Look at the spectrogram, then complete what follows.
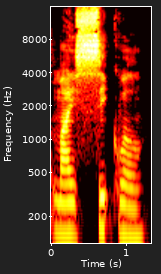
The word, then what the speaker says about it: MySQL: so they're portable uh my sickle and i pronounce my sequel try the incremental static revalidation awesome concept they released with next 12.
